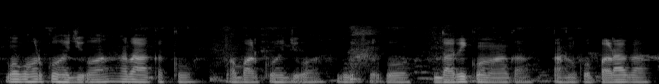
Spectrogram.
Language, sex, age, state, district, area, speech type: Santali, male, 30-45, West Bengal, Birbhum, rural, spontaneous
